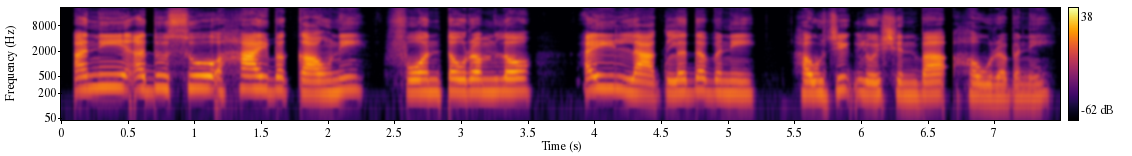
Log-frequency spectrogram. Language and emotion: Manipuri, neutral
